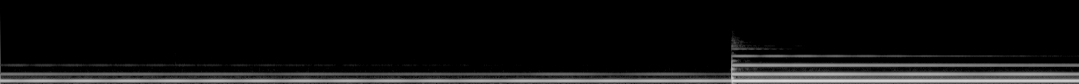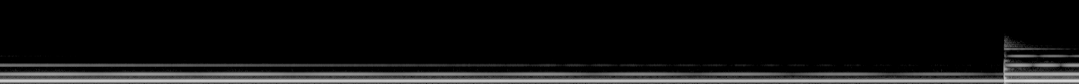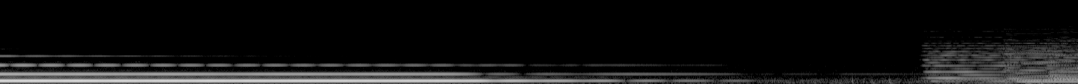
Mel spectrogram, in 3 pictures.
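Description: A bell struck twice, about 7 and 21 seconds in, each stroke a sharp hit followed by a long, low ringing tone that slowly wavers as it dies away, with the ring of an earlier stroke still sounding at the start. The bell marks the beginning of a period of silence, and the last ring fades out near the end.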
